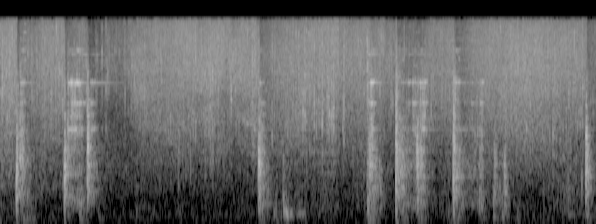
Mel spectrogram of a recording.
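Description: Water from watering cans hissing and sizzling on a red-hot iron wheel tyre as it is quenched, the cooling shrinking the tyre tight onto the wooden wheel. A steady hiss runs throughout, with about ten sharp knocks scattered through it at irregular intervals.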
